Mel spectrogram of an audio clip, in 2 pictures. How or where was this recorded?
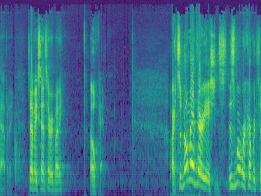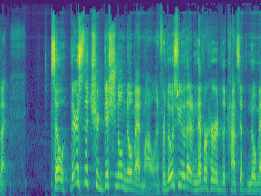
live audience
